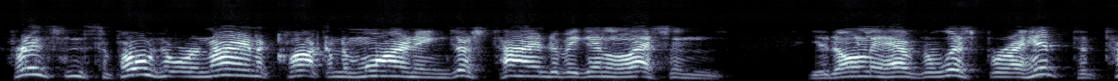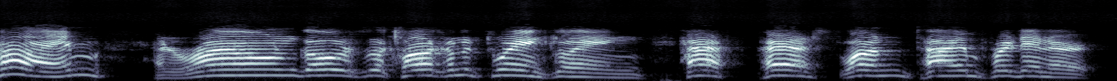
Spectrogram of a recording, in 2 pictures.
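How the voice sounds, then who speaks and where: A man's voice: high voice, lively intonation, normal speed, pitched above the performer's own voice. A man voicing the Hatter, an eccentric, rude, riddling man, with an abrupt, theatrical delivery. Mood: excitable. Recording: narrow phone-like sound.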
